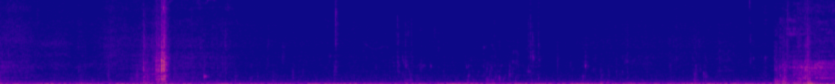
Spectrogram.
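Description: A drink bottle handled in a car cabin: a sharp click about a second in and a short rustle near the end, over a low steady rumble.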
